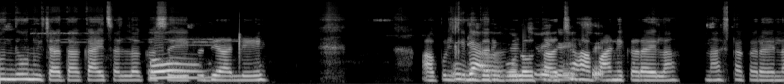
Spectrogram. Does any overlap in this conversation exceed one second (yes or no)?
yes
